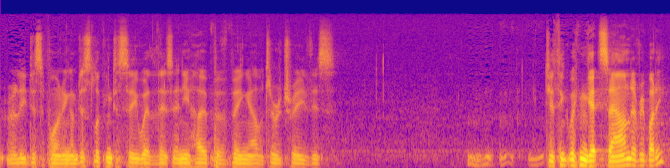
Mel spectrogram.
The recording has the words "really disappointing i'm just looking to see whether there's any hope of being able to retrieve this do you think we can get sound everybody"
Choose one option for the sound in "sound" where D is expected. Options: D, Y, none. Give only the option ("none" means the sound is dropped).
D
